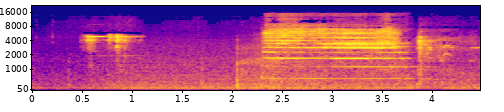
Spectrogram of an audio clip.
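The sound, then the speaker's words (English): A party horn sounds: a couple of brief high squeaks, then one loud, buzzy, sustained blare lasting about a second and a half before cutting off, with no talking. “I thought that was the party horn.”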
